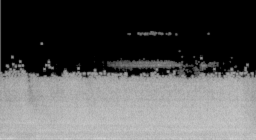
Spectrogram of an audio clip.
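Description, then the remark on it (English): A blowtorch roars steadily and loudly for several seconds, a dense, unbroken hiss with a faint low hum running underneath, as glass is being sculpted in the Glass Center's glassblowing studio, the Hot Shop. No one speaks. “Then, some sculpting with a blowtorch.”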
